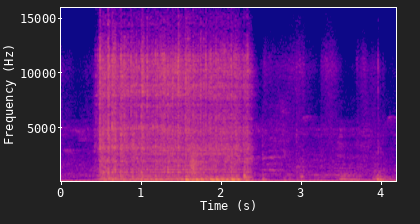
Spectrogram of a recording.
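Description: A sewing machine topstitching a pair of girls' shorts whirs in a single burst of about two seconds, close, then stops, leaving a quiet room.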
